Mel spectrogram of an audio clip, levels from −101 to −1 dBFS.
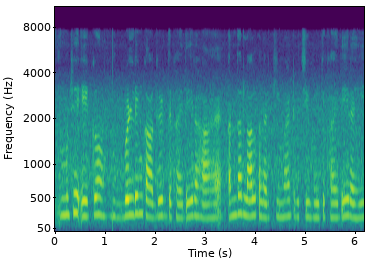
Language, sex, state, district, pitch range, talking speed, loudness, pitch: Hindi, male, Rajasthan, Churu, 215-240 Hz, 195 wpm, -17 LUFS, 230 Hz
